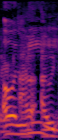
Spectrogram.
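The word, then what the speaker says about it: Auli'i: However you say Oli. It's like Cravalho. A-U-L-I apostrophe I.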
